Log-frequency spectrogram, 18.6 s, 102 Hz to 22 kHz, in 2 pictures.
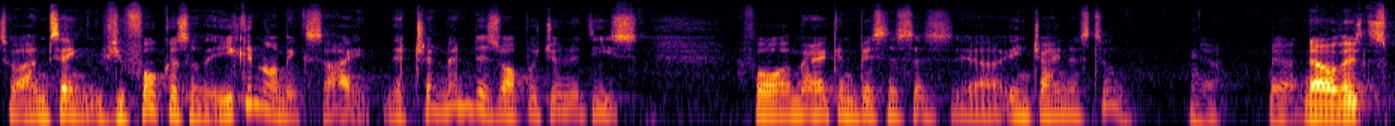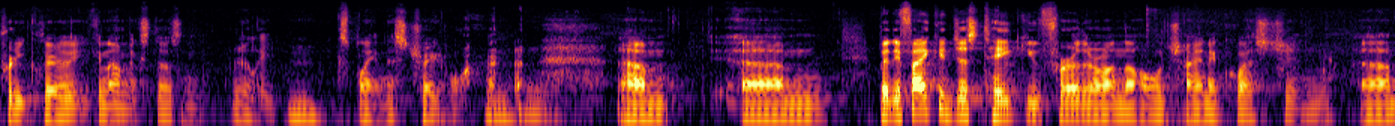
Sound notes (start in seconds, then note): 12.2 chuckles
